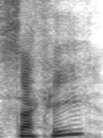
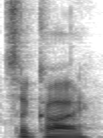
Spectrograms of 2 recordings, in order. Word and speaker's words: Sakai: Saki or Sakai? Saki? Sakai.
